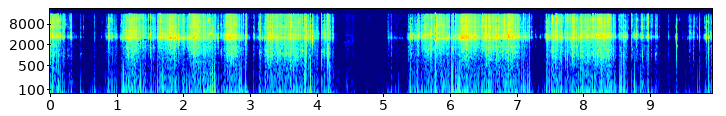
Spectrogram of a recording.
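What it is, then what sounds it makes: Painted wooden rain stick. Fingertips and long nails tap and scratch the painted tube of a hollow, dot-painted wooden rain stick resting on dark cloth. Bright, crisp scratching and clicking come in dense bursts centred near 3 kHz, with little low end. The bursts are separated by short near-silent pauses.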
